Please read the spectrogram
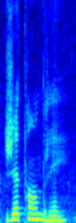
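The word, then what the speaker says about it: J'attendrai: The next song you have for us tonight, it's called Giatendrai. I'm trying to pronounce that. How do you pronounce it? – Yeah, it's a French song. It's called Je Tendrai.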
